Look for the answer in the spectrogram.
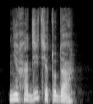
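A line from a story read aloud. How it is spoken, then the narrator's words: Hesitant, foreign language. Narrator (Russian): повторила она неуверенно на языке зидая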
